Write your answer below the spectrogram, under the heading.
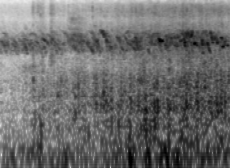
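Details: Poultry-farm chicks packed tightly in a box because of the cold produce a thick, rising wall of shrill peeps that grows louder toward the end, with scuffling and rustling below.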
